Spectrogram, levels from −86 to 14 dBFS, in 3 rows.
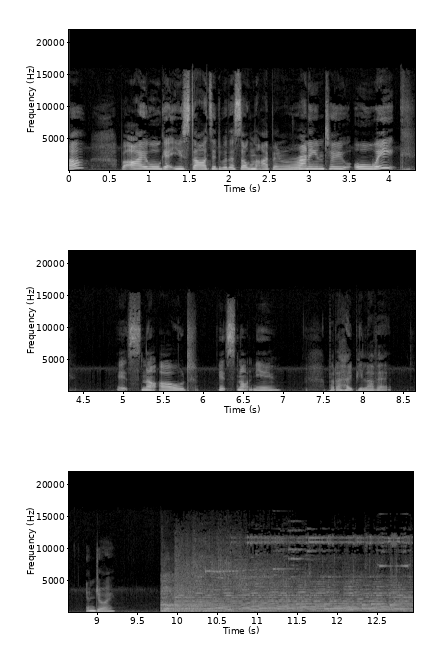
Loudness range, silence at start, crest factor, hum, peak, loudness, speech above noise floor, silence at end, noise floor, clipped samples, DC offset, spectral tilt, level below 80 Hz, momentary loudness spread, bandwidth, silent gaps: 9 LU; 0 s; 20 dB; none; -2 dBFS; -22 LUFS; 38 dB; 0 s; -59 dBFS; under 0.1%; under 0.1%; -3.5 dB/octave; -50 dBFS; 15 LU; 16.5 kHz; none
